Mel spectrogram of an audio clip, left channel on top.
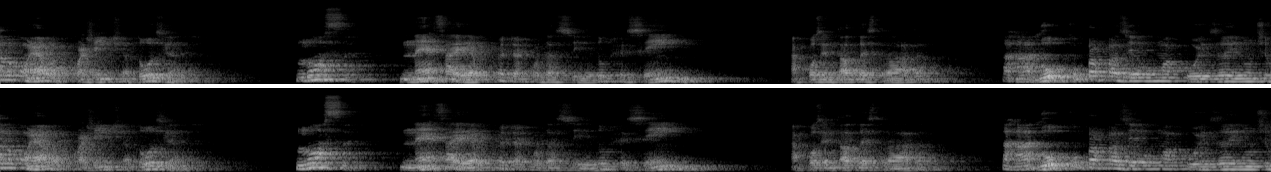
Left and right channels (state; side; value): normal; both; correlation 0.47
